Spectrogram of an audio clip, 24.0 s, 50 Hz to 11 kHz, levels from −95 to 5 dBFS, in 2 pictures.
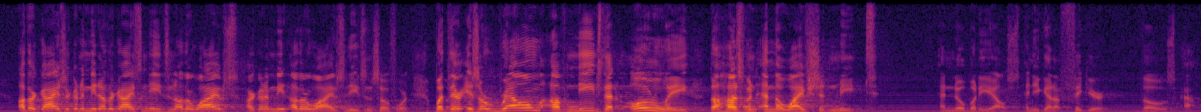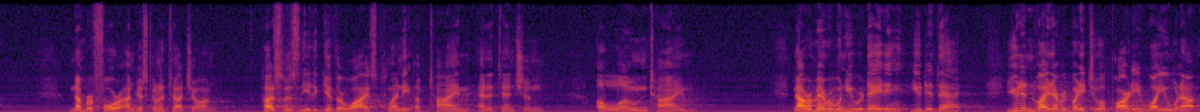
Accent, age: American, 50-69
